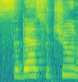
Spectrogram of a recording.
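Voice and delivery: high, polite, courteous call, yelled out loud. Retelling yelling goodbye in Armenian at a group: retelling own yell. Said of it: "I just yell".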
